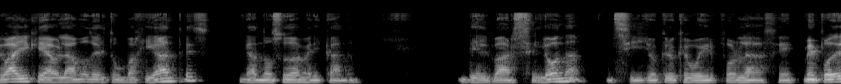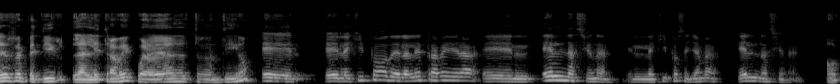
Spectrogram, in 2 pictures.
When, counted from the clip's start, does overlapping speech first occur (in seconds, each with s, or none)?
none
